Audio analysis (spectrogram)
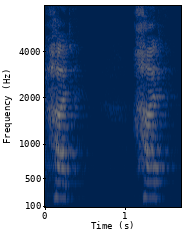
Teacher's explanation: when we chant Hud, the tip of the tongue touches the roof of the mouth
